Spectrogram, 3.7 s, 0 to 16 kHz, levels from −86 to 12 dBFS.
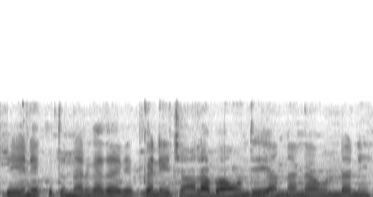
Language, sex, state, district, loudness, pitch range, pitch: Telugu, female, Telangana, Nalgonda, -16 LUFS, 195-210 Hz, 200 Hz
